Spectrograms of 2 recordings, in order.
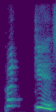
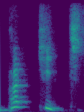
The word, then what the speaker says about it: package: これ、ね、パッケージじゃなくてパッキッチって発音します。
